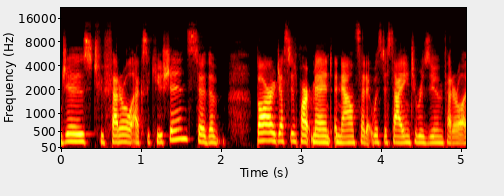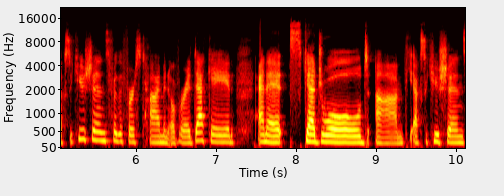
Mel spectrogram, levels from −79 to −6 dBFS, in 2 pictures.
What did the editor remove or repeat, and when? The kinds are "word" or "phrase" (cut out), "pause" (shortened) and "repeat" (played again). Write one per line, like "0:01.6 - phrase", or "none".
0:07.9 - word

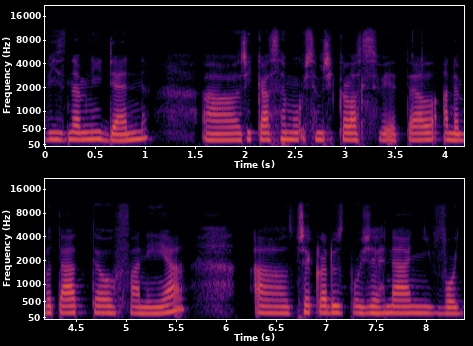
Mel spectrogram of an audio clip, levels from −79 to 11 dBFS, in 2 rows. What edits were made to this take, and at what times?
0:02.5 - word
0:03.1 - word
0:04.3 - word
0:06.7 - word
0:07.1 - word

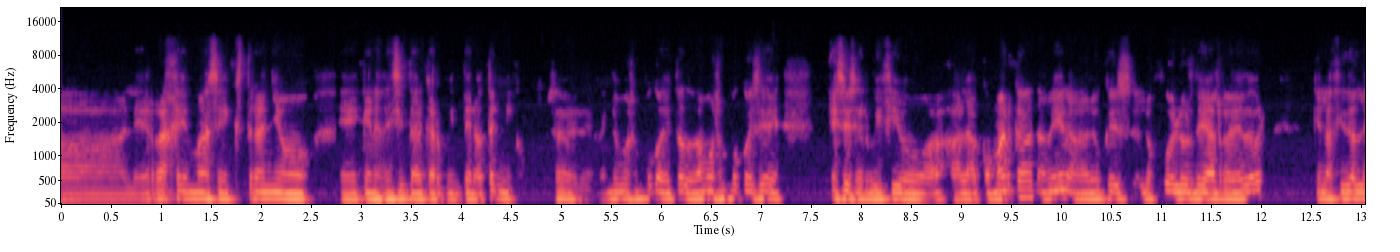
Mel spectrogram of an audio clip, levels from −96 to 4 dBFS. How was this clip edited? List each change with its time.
0:02.7 - pause

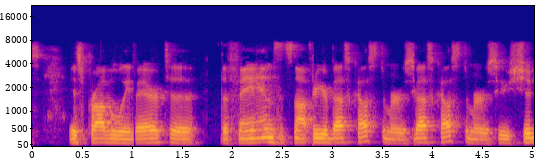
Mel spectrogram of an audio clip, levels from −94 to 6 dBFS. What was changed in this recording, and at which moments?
0:01.0 - word
0:01.7 - pause
0:02.8 - word
0:03.8 - repeat

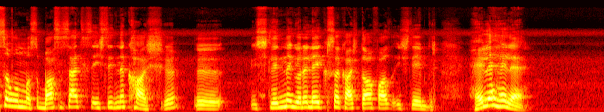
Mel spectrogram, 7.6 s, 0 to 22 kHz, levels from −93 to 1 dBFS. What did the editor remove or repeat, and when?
none

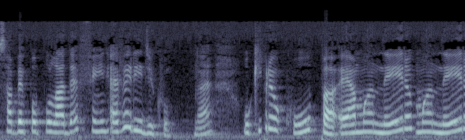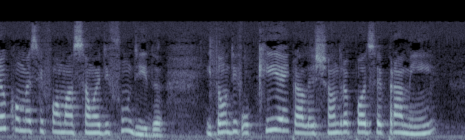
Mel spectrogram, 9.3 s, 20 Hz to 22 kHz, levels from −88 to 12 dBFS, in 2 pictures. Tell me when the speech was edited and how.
0:01.1 - word
0:02.6 - word
0:04.2 - repeat
0:07.0 - word
0:07.5 - word
0:08.3 - word

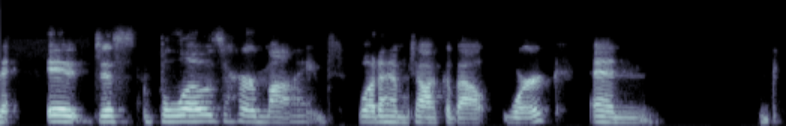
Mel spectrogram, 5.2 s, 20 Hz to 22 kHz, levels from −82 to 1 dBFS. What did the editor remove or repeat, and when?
0:00.9 - word
0:02.7 - phrase
0:03.9 - pause

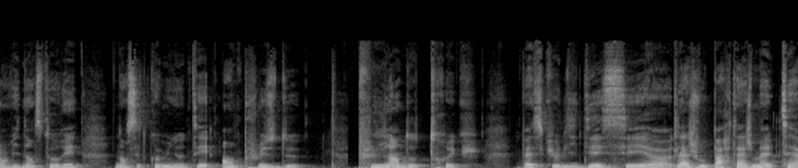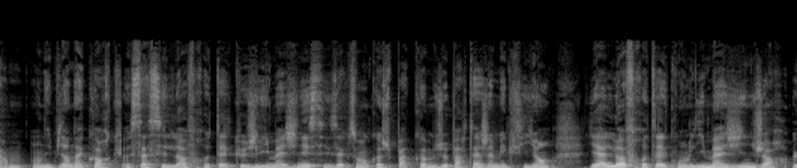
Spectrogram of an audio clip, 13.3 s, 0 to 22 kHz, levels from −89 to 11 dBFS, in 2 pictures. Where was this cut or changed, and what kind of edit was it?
0:02.9 - pause
0:05.6 - word
0:06.4 - phrase
0:07.7 - word

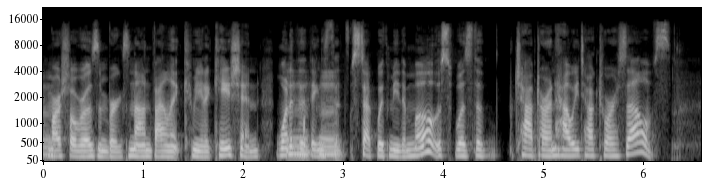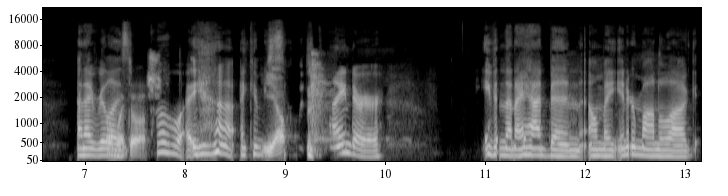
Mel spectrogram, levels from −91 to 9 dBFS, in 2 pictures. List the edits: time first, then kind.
0:02.3 - pause
0:03.0 - word
0:04.6 - pause

